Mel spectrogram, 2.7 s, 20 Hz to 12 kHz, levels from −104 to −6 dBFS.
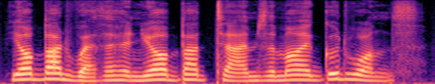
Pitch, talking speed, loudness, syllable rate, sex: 190 Hz, 245 wpm, -18 LUFS, 5.5 syllables/s, female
